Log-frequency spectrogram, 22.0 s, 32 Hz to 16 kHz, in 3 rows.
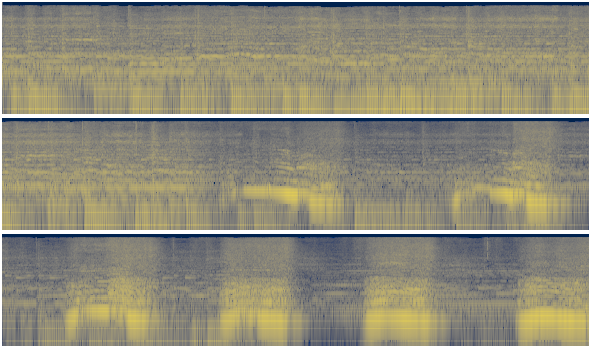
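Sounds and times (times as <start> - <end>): background music: 0.0 - 22.0
lion roaring: 10.1 - 11.7, 13.0 - 14.4, 15.4 - 16.8, 17.4 - 18.4, 19.2 - 20.2, 21.1 - 22.0.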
